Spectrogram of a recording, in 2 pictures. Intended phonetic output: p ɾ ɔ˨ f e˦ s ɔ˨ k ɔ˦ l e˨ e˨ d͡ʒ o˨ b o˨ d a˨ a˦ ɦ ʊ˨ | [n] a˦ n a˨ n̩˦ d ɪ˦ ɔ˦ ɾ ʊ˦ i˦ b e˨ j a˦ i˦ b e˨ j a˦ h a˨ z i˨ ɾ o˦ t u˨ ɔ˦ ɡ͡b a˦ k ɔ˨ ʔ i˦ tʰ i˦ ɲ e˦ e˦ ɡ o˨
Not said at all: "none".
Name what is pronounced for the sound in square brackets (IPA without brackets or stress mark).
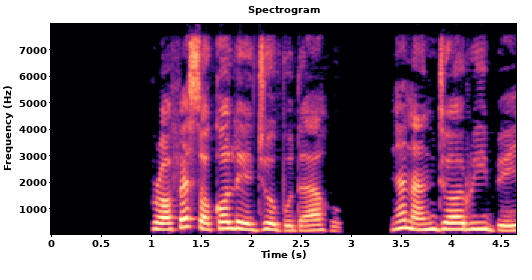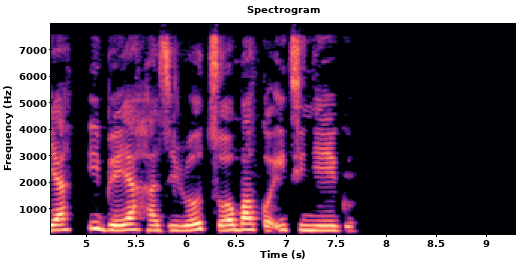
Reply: ɲ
